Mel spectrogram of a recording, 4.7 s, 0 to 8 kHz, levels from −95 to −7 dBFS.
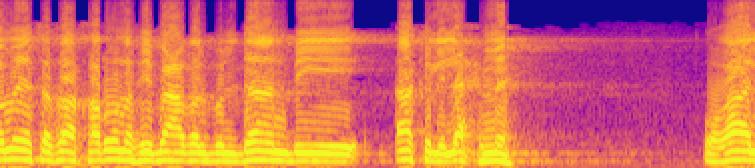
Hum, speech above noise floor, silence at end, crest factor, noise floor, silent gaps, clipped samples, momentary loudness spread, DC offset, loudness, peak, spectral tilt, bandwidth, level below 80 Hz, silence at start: none; 31 dB; 0 s; 6 dB; -36 dBFS; none; 20%; 5 LU; under 0.1%; -5 LUFS; 0 dBFS; -6 dB/octave; 8 kHz; -36 dBFS; 0 s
